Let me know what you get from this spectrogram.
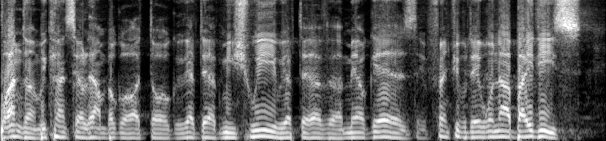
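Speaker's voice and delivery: put-on French accent with broken English. Retelling a fundraiser talk, quoting Nico Osterman in a put-on French accent. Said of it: "I'm do my best French accent here".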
